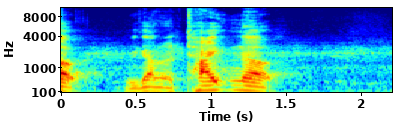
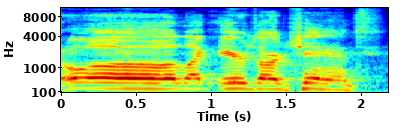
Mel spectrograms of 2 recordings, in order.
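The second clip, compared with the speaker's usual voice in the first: loud, raised, drawn-out mock excitement; mock eager computer; 4 semitones higher, 6 dB louder, much slower than usual. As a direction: imitate the computer seizing its chance, stretched out. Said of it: "just 'cause it's like".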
